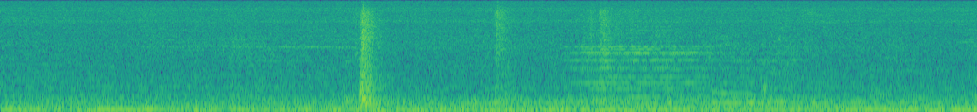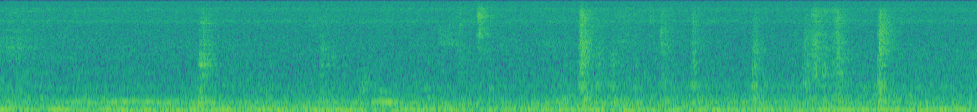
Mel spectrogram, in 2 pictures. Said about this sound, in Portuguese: O que tá tocando? O que tá tocando? Relógio? Relógio.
